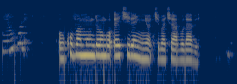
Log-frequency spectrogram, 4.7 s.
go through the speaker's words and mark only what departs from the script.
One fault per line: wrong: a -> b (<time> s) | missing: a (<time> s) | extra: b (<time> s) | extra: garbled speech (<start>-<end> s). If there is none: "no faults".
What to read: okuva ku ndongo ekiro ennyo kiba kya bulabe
wrong: ku -> mu (1.7 s)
